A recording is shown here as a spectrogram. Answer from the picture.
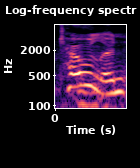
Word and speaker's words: Tholen: and just to confirm Tolen is spelled t h o l e n so it's like tholen we you said Tolen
